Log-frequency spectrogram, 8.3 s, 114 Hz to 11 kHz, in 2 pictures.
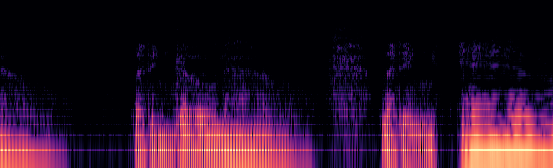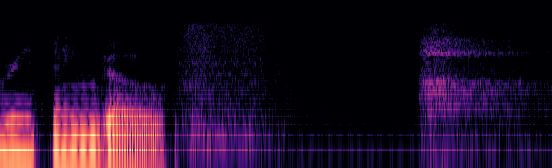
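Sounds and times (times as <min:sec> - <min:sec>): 
speech: 0:01.1 - 0:01.9, 0:02.8 - 0:05.8
slow deep relaxation breathing: 0:02.4 - 0:02.8, 0:05.4 - 0:06.6, 0:07.2 - 0:08.2.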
